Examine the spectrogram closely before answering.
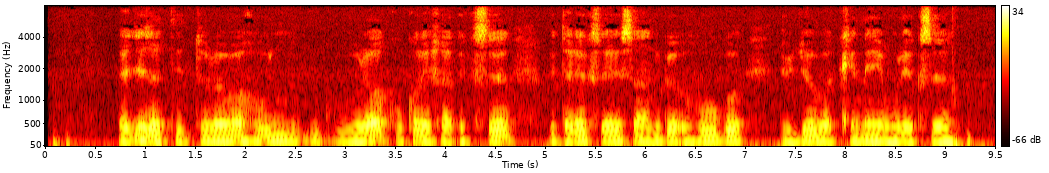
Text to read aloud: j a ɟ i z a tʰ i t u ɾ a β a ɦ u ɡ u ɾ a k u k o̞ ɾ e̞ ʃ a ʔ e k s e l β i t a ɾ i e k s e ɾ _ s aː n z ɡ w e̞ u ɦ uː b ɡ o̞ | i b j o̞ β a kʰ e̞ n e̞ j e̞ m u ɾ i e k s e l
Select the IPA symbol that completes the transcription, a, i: i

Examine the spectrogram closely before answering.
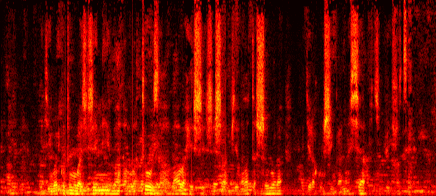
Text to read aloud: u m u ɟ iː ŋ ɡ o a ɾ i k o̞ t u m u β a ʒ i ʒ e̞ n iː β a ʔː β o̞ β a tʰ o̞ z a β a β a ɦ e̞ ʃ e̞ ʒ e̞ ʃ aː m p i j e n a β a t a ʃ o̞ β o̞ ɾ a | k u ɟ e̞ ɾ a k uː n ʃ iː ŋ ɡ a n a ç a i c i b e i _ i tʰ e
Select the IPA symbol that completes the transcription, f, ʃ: f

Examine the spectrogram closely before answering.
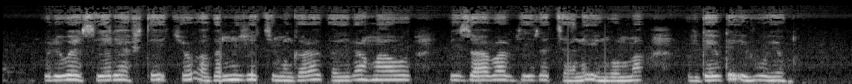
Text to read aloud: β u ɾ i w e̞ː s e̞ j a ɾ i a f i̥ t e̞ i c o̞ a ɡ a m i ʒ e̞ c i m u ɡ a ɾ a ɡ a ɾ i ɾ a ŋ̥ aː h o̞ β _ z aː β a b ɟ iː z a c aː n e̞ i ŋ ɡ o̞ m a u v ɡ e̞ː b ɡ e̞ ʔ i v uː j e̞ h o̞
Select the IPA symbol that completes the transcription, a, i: i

